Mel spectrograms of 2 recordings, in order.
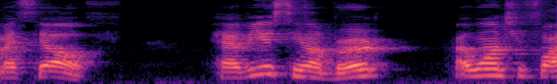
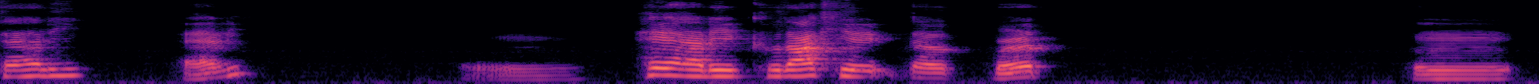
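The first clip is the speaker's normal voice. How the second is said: ordinary talk, nothing marked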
